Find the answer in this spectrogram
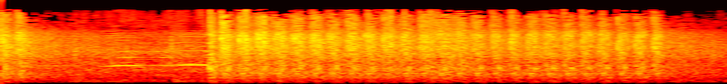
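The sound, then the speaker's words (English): Machine guns fire into the air at a funeral in Baghdad as a coffin is carried to a mosque. After a second of noisy din, rapid, dense volleys break out abruptly and rattle on steadily and loudly to the end. “Hundreds of young men fire machine guns into the air as their comrades carry the coffin of a dead boy into Baghdad's Abu Hanifa Mosque.”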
